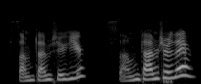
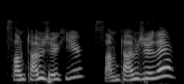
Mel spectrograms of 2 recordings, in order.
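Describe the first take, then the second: No difference in how they are said.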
